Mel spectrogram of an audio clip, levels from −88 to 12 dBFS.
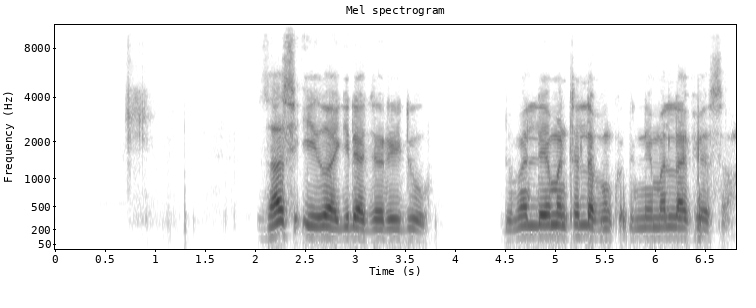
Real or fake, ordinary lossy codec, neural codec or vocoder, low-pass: real; Opus, 16 kbps; none; 9.9 kHz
